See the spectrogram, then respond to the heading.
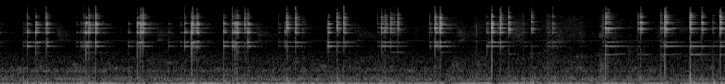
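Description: Fingernails of both hands tap on the glass shoulder and neck of a full glass vinegar bottle of amber liquid with a metal cap. The result is a loose, uneven run of bright, short clinks that die away almost instantly, with faint ringing tones over a low, steady background hum.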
